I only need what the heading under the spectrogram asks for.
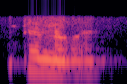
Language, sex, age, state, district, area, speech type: Bengali, female, 30-45, West Bengal, Darjeeling, urban, conversation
